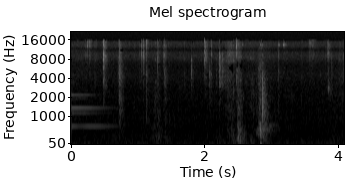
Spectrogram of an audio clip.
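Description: Near silence: a bell-like notification chime fades out in the first moment, then a couple of faint soft knocks come about two and a half seconds in.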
